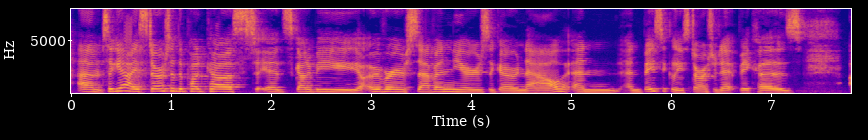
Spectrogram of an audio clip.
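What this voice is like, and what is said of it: Gravelly, congested voice. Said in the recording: “I sound as though I have a cold. I do have a cold. I don't always quite sound quite as gravelly as this.”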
